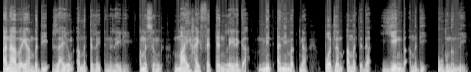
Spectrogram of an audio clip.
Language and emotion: Manipuri, neutral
